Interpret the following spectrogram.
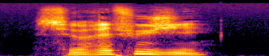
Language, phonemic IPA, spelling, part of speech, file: French, /ʁe.fy.ʒje/, réfugier, verb, Fr-réfugier.ogg
- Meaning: 1. to take refuge 2. to give shelter to someone 3. to protect, to conceal something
